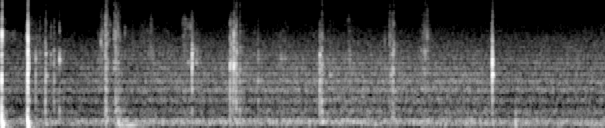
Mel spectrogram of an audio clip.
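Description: Wood sticks clatter as they are gathered.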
